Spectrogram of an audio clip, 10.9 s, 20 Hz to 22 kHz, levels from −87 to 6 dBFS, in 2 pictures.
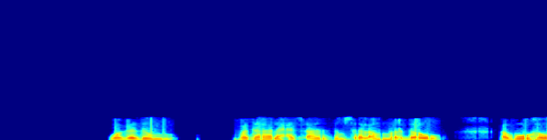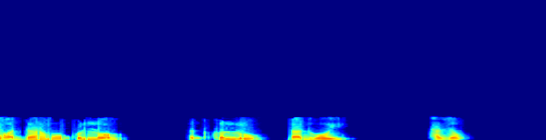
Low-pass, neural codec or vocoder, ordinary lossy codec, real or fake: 3.6 kHz; vocoder, 44.1 kHz, 80 mel bands, Vocos; MP3, 24 kbps; fake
